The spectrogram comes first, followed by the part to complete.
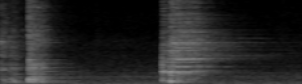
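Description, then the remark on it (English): Two sharp metallic clanks of a cooking pot being handled, each a bright bang with a short ringing tail, about two-thirds of a second apart. No one speaks. “finally, we got a pot.”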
